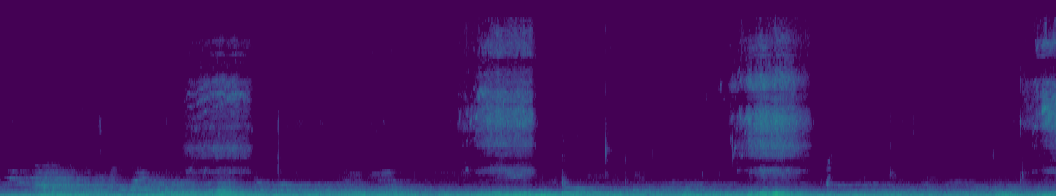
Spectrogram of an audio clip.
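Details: Beagle: quiet rhythmic snuffling breaths with soft hissing exhales about every three to four seconds over low background noise; snoring in a sleeping dog.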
